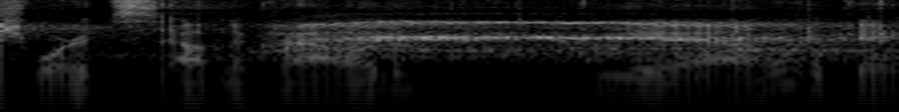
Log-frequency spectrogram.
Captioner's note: cheers and applause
